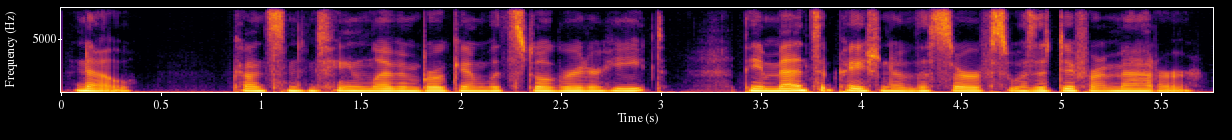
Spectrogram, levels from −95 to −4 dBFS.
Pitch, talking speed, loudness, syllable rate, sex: 180 Hz, 190 wpm, -17 LUFS, 6.3 syllables/s, female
